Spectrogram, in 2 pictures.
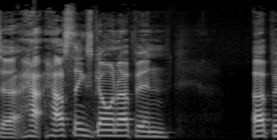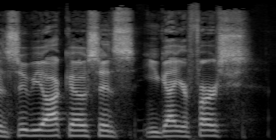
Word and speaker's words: Subiaco: It's Subiaco. You said it right the first time.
